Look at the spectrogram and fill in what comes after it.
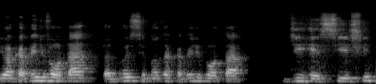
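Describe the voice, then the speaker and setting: At a moderate pace, a man with a fairly high pitch and a somewhat breathy voice speaks with fairly even intonation. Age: 60s. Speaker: adoptee and adoption advocate. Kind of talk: group discussion. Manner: halting.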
